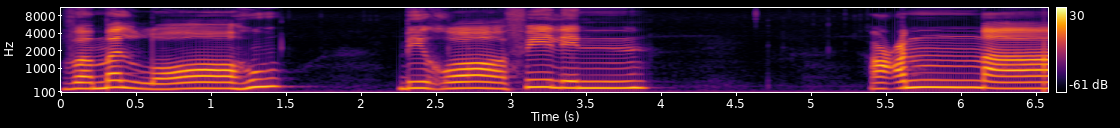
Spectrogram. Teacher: اشدل عذاب. وما اللہ، اللہ کے لام سے پہلے زبر ہے تو اس لام کو پر پڑھا جائے گا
